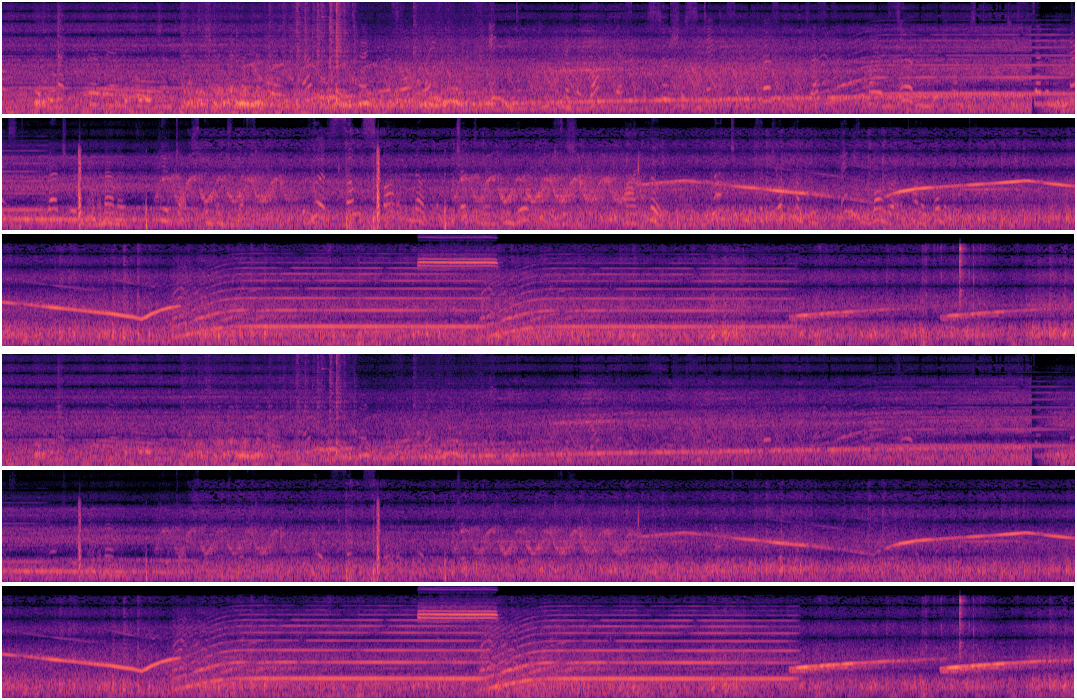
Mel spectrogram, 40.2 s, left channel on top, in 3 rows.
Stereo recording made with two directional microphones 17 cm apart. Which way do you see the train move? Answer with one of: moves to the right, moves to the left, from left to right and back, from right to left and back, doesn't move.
doesn't move.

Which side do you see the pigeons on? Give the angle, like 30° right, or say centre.
50° left.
